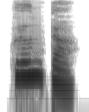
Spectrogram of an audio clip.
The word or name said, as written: ಕೋರಿಂದೆ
